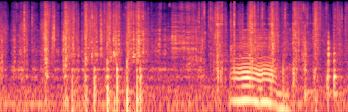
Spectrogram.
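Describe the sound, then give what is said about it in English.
Crisp, crackly crunching and scraping of a vegetarian pizza being cut, in a quick run of rough strokes, then a short hummed voice with a wavering pitch. “We're cutting our vegetarian pizza.”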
